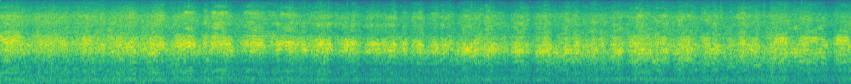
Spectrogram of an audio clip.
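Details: A herded flock of egg-laying ducks in the fields of western Vietnam produces a continuous clamour of raspy, overlapping quacks, individual calls surfacing roughly once a second amid the dense noise.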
